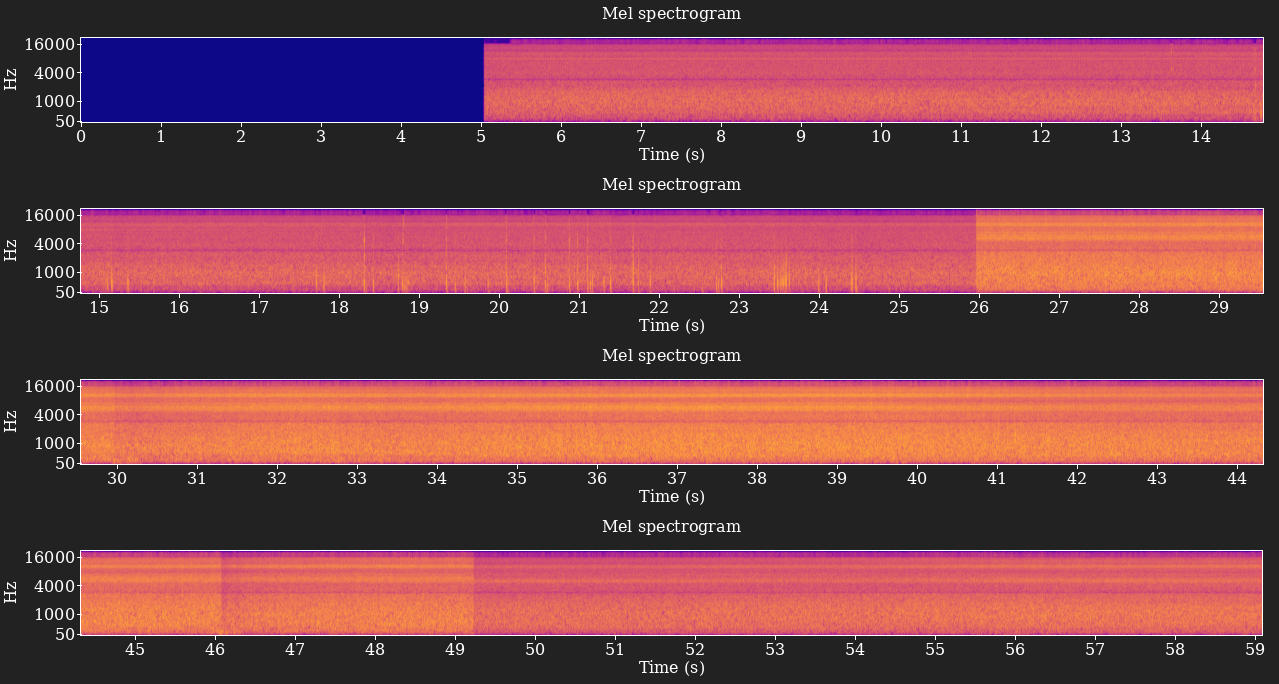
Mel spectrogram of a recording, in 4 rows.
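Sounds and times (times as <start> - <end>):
waterfall rushing: 26.0 - 49.6.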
